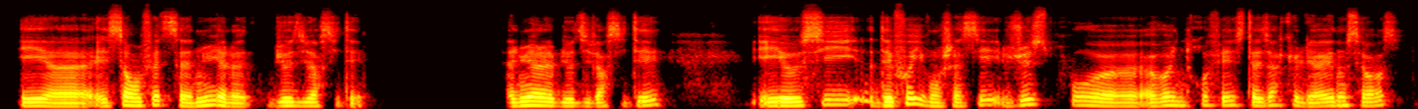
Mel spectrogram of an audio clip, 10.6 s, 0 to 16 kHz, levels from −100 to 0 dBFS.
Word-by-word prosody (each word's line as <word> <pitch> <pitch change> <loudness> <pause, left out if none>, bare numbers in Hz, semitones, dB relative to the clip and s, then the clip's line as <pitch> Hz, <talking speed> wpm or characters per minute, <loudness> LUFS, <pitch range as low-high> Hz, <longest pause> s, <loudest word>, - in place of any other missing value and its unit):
Et 120 0 +3
heu 105 -1 +3
et 115 - 0
ça, 125 +5 +3
en 130 - +4
fait, 150 +3 -1
ça 120 -7 0
nuit 140 +6 +2
à 135 - +7
notre 105 -2 -1
biodiversité. 120 0 -2 1.1
Ça 120 - -1
nuit 130 - +5
à 135 - +6
la 125 - +3
biodiversité 115 +6 -4 0.7
et 125 +1 +5
aussi, 160 +6 0
des 130 0 +3
fois, 185 +7 +3
ils 170 - 0
vont 120 - -1
chasser 115 +7 -5
juste 160 +7 -4
pour, 145 -2 -1
heu, 115 -2 +1
avoir 130 +5 +1
une 135 - -2
trophée, 140 +2 -5
c'est-à-dire 140 0 -2
que 140 -2 -5
les 110 -2 -1
rhinocéros, 130 +3 -1
130 Hz, 185 wpm, -25 LUFS, 115-140 Hz, 1.1 s, à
